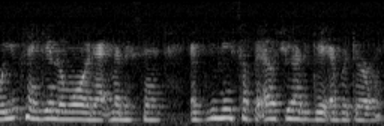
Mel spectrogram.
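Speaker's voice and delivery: ordinary talk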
